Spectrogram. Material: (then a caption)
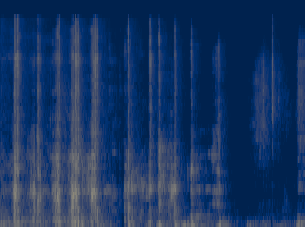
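Plastic. A detached black plastic laptop keyboard with patterned keycaps is held close while long blue-painted nails and fingertips tap and type on its keys. About eleven quick, clicky taps are heard in an irregular rhythm, each short and dry with a bright top. A few softer scratches fall between them.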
